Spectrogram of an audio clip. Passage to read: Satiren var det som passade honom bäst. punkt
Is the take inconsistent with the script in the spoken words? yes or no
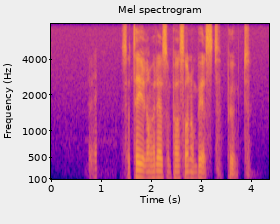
no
